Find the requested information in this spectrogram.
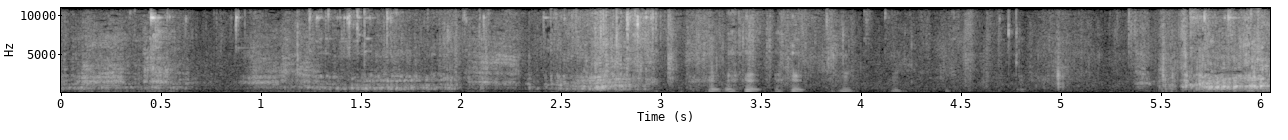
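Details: Two dogs, a bull terrier and a Staffordshire terrier, making gruff growls, then a quick run of short pulsed grunts and a final louder rasping growl, with faint voices in the background.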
